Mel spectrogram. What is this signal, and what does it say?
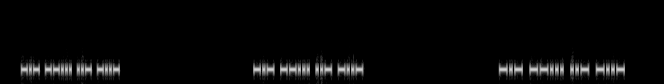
Morse code, heard as a keyed tone, about 52 wpm, 700 Hz. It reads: K7UX K7UX K7UX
